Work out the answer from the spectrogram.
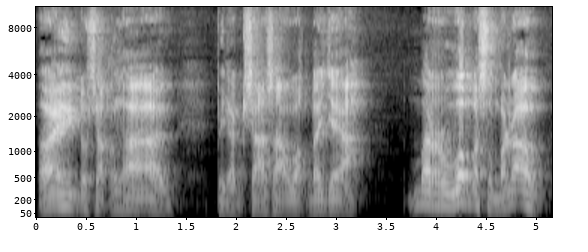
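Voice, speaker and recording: A man's voice: lowish voice, expressive, measured pace, bright, forceful tone. A man with an Ilocano accent playing a stern, blunt, scolding uncle in a comedy drama. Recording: roomy, echoing room sound.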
